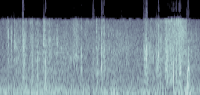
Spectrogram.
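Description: Paper rustles as a man turns pages.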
